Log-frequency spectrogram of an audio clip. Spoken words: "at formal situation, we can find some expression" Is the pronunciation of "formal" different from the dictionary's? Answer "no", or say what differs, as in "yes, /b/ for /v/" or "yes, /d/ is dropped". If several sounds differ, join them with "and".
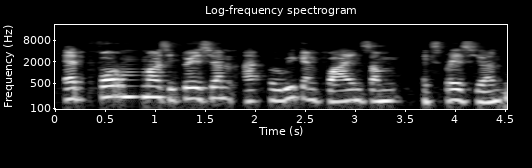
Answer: no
